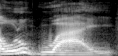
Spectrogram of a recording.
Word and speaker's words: Uruguai: Você não fala Uruguai. Pô, fui ao Uruguai. Não, você fala Uruguai. Então, se você fala Uruguai, você pronuncia o U.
